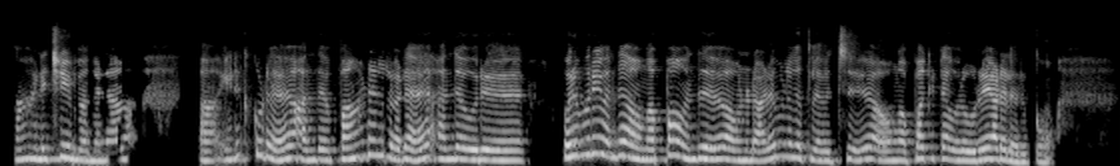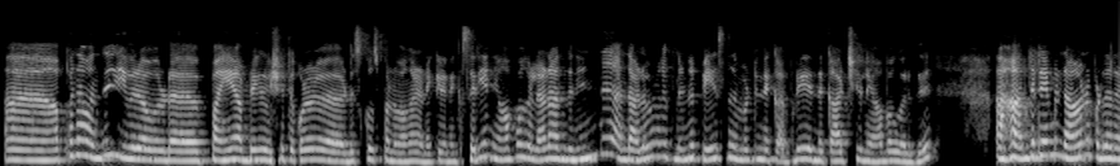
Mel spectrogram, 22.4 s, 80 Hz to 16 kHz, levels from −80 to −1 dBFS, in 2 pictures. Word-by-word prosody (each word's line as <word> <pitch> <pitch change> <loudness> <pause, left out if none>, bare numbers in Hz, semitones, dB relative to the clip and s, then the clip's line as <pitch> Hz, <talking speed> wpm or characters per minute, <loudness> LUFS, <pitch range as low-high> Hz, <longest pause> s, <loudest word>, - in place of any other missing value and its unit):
ஆ - - -3 0.2
நிச்சயமாங்கண்ணா! 220 -5 +1 0.9
அ - - +1 0.2
எனக்கு 260 +5 -5
கூட 310 -4 -2 0.4
அந்த 220 +1 -1 0.2
பாடலோட 265 -1 0 0.3
அந்த 240 +1 +2
ஒரு 225 0 +4 0.8
ஒரு 295 +2 +5
முறை 355 +1 +1
வந்து 300 +2 0
அவுங்க 235 -3 +3
அப்பா 225 +9 -1
வந்து 245 +1 +2 0.3
அவனோட 210 -1 0
அலுவலகத்தில 260 -1 -2
வச்சு 205 +5 -4 0.3
அவுங்க 205 +1 -1
அப்பாக்கிட்ட 250 +3 -3
ஒரு 210 0 +1
உரையாடல் 230 -1 +3
இருக்கும். 175 0 -5 0.8
அ - - +1 0.5
அப்ப 220 - -11
தான் 320 -2 +2
வந்து 265 +3 +1 0.2
இவரு 245 -2 +3
அவரோட 215 -1 0 0.4
பையன் 225 +1 +3
அப்பிடிங்கிற 220 0 0
விஷயத்த 220 +1 -3
கூட 225 - 0 0.4
டிஸ்கஸ் 225 +4 -7
பண்ணுவாங்கன்னு 190 -1 -2
நினைக்கிறேன். 185 +2 -5
எனக்கு 185 +3 -8
சரியா 245 +6 -2
ஞாபகம் 235 +4 -2
இல்ல. 215 - -1
ஆனா, 255 0 +2
அந்த 230 -1 +2
நின்னு 280 +8 0
அந்த 230 -1 0
அலுவலகத்தில 260 0 -3
நின்னு 255 +3 0
பேசினது 250 +1 -2
மட்டும் 225 +1 -3
எனக்கு 220 -2 -4
அப்பிடியே 225 +6 -3
இந்த 205 -1 0
காட்சி 200 +3 -3
ஞாபகம் 190 +2 -2
வருது. 180 +5 -2 0.7
அ - - +8 0.2
அந்த 255 +4 +3
டைம்ல 315 0 0
நானும் 275 +6 +3
அப்பிடிதான் 255 -4 +2
230 Hz, 160 wpm, -23 LUFS, 210-255 Hz, 0.9 s, அ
